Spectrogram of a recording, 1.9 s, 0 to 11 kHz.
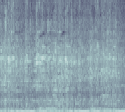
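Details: Motorcycle that would not start in the morning, now running after its battery was charged; charging measured 14.4 V. The engine runs steadily with an even, low hum and no knocks or rattles.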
